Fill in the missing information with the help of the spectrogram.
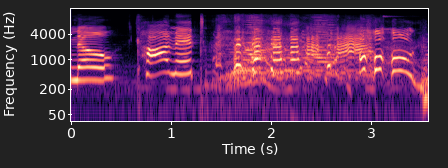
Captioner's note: laughter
